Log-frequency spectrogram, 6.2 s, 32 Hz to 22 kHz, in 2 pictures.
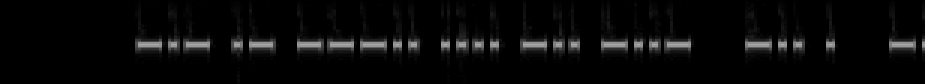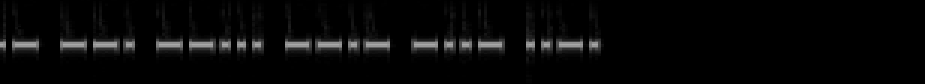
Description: Morse code, heard as a keyed tone, about 46 wpm, 690 Hz. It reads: KA8HDX DE KG7QXF
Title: USA Callsign DE Callsign - 6 Characters - 45wpm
